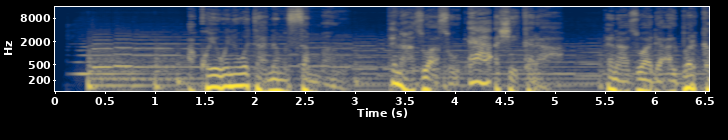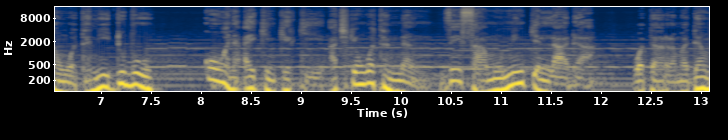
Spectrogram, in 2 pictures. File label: Hausa commercials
